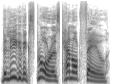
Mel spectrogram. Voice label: Female Night Elf; Elise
